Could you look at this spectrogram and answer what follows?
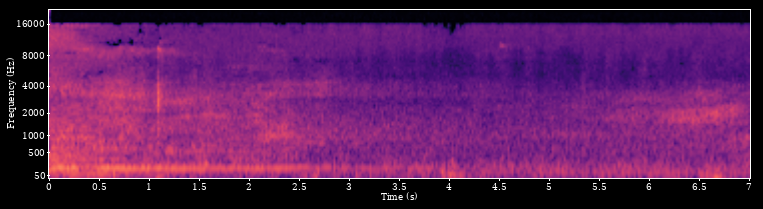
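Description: A motor vehicle passing close by: its low engine hum is loud at first and fades away over the next few seconds, leaving steady background traffic noise. A short low thump comes about four seconds in.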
